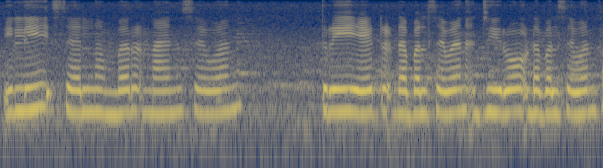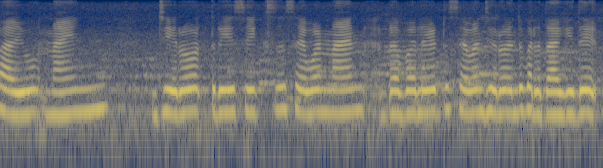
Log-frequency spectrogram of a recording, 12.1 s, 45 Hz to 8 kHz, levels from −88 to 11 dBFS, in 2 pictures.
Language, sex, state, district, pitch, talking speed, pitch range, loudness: Kannada, female, Karnataka, Bidar, 250 Hz, 125 wpm, 245-260 Hz, -12 LUFS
